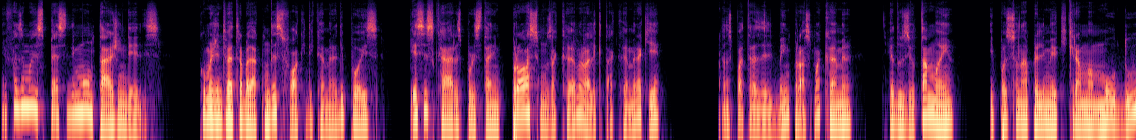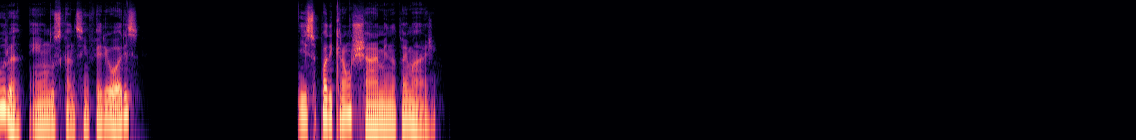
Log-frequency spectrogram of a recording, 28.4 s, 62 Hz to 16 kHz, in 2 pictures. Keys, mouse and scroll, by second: 0.5-1.2 middle drag, 1.2-1.6 scroll up 1, 1.6-2.0 scroll down 1, 2.0-5.0 middle drag, 5.1-6.9 middle drag, 6.8 click, 7.3 shift+middle click, 8.0 click, 10.9 s, 11.8 g, 18.3 shift+d, 19.8 ctrl+z, 20.6 Delete, 20.9 ctrl+z, 21.2 alt+d, 21.6-24.8 typing, 21.9 click, 23.3 click, 26.1 s, 26.6 g.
